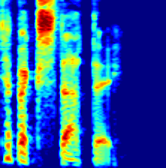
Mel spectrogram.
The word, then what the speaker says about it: tepextate: and there he pronounced it tepes tepextate.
